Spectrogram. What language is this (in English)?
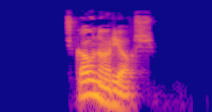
Western Frisian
